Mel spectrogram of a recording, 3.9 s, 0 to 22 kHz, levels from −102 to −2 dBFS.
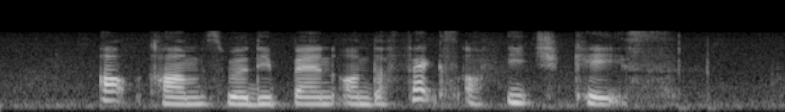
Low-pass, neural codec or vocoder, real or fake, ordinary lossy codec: none; none; real; none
